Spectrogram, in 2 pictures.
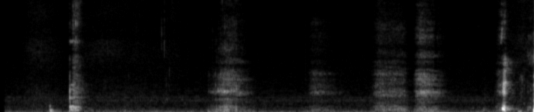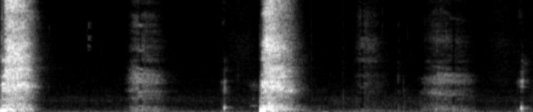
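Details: Tickly sneezes at night from a tickle: two loud, sharp sneezes, each with soft sniffs and breaths before and after, in a quiet room.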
